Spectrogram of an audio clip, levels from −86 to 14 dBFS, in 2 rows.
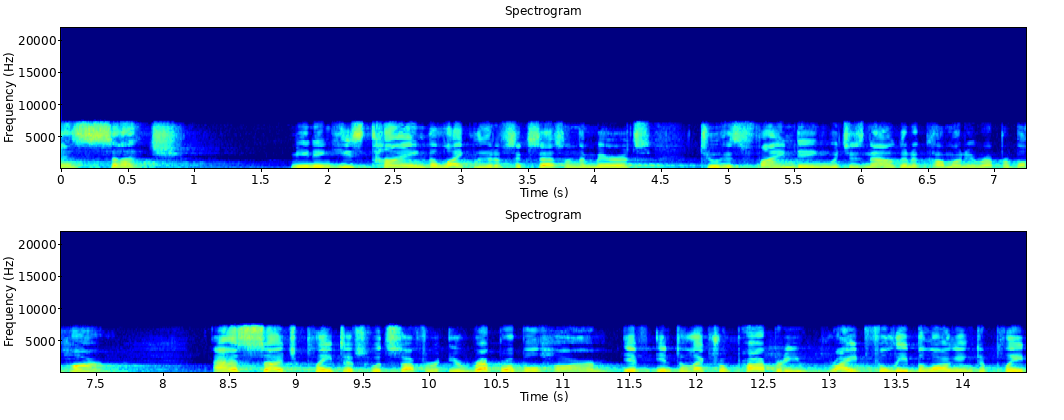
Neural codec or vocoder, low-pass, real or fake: none; 7.2 kHz; real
